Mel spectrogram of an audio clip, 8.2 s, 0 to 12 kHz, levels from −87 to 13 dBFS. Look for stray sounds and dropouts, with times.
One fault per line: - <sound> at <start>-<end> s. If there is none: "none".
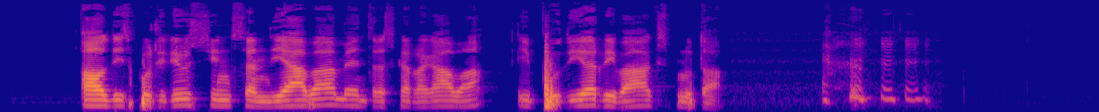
- laugh at 6.2-7.0 s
